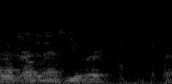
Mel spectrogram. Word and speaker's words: Euler: Euler's It's number. been my new I always read it natural as Euler, but it's pronounced Euler.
